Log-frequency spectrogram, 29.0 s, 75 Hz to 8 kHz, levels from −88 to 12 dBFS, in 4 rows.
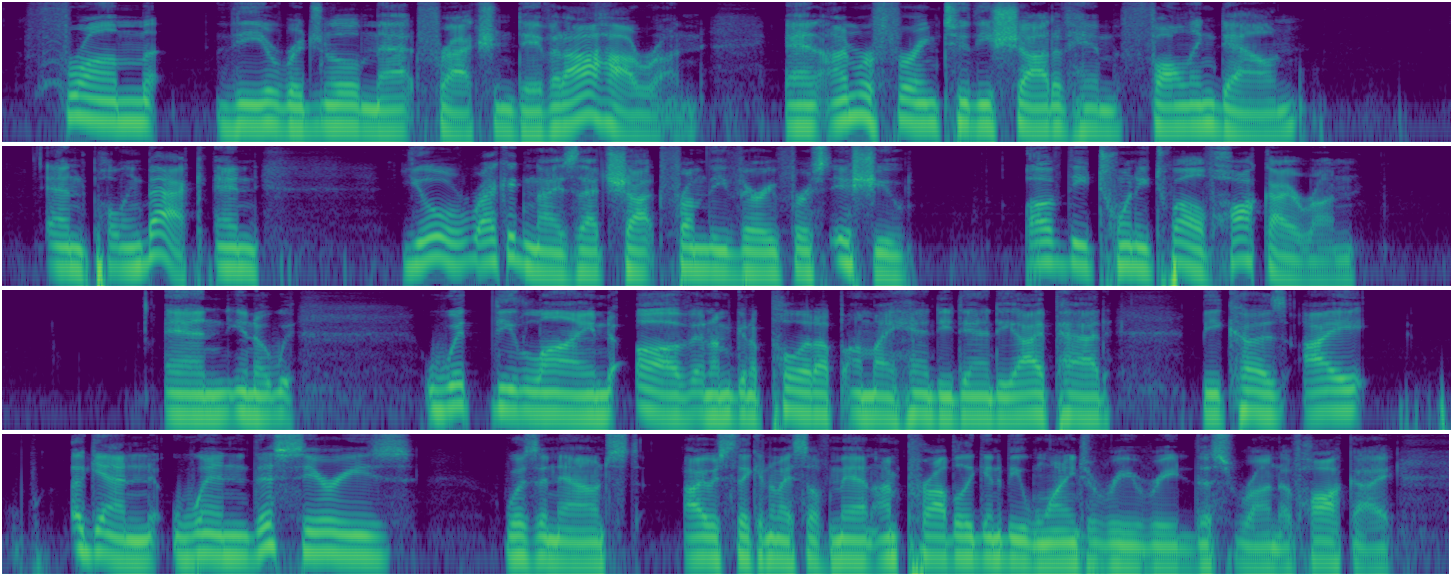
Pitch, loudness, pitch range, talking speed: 125 Hz, -22 LUFS, 115-140 Hz, 170 wpm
